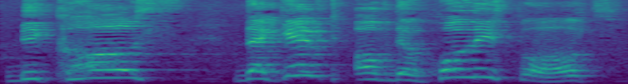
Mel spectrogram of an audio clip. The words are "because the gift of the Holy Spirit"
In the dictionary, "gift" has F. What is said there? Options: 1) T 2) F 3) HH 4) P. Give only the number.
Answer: 2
